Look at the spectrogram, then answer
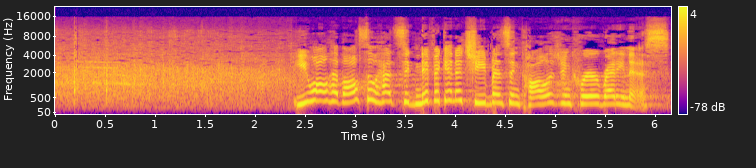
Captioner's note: applause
